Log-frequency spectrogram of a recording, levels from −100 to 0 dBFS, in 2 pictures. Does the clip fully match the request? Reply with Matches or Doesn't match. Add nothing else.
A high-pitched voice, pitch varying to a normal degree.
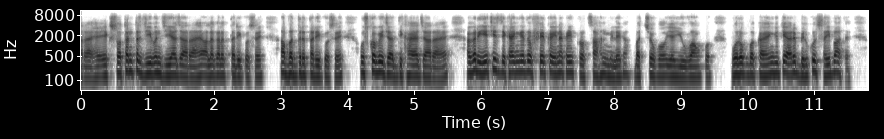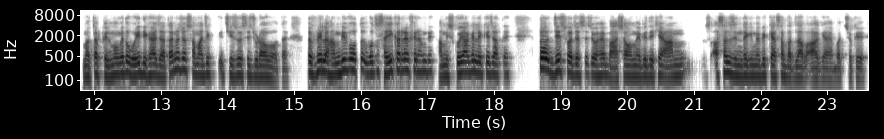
Doesn't match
